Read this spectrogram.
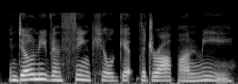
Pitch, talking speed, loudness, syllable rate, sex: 190 Hz, 250 wpm, -18 LUFS, 5.0 syllables/s, female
